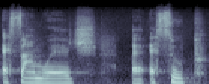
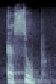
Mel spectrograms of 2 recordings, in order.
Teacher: some Spanish speakers have trouble pronouncing the S at the front of English words, that they will add a vowel sound at the front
